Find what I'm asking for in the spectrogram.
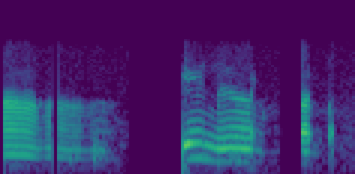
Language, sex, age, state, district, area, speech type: Kannada, male, 30-45, Karnataka, Raichur, rural, conversation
